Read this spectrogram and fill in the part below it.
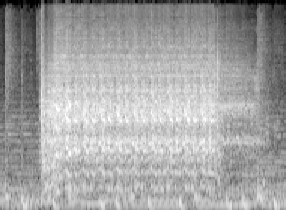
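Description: A Harley motorcycle engine with no compression cranks on its starter, a loud close whirring drone with fast, even, weak chugging pulses and no firing, running for a few seconds before cutting off.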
